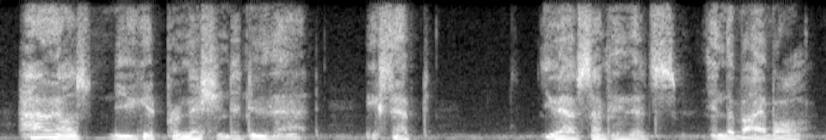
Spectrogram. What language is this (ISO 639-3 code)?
eng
